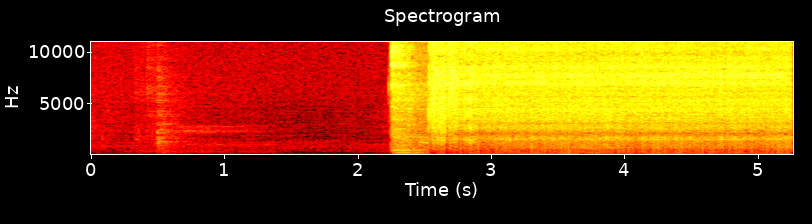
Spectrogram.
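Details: MIG welding on a classic Mini shell roll-over jig, with a good welder on metal whose paint wasn't cleaned: quiet, then harsh crackling hiss with irregular pops. The spatter is from the paint and improves as the paint flakes off during the weld.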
